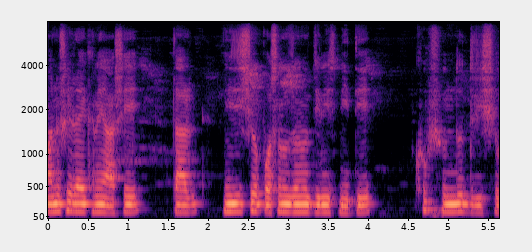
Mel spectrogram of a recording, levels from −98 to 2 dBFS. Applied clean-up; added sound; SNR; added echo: none; none; none; none.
